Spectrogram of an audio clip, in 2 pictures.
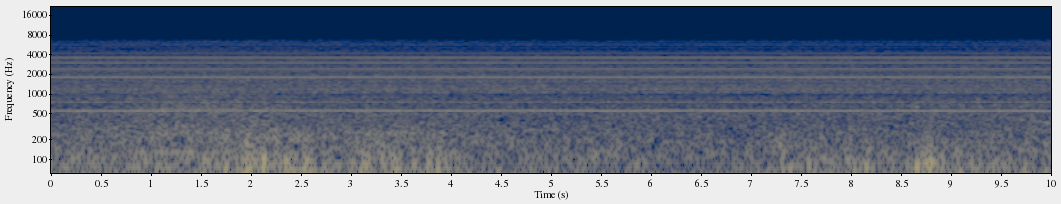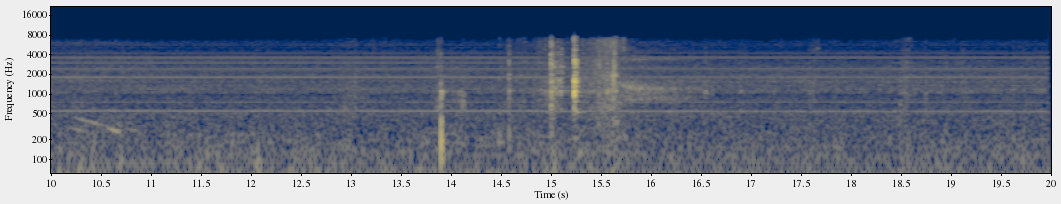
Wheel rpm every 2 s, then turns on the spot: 0, 0, 0, 0, 0, 0, 0, 0, 0, 0.
none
